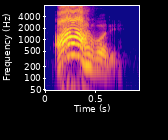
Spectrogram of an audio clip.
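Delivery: high, loud call punching ÁR; shouted at the gate. Shown as a demonstration. Teacher warned about volume, shouting at the gate. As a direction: yell "árvore" as if calling someone outside. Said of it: "O famoso grita no portão".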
